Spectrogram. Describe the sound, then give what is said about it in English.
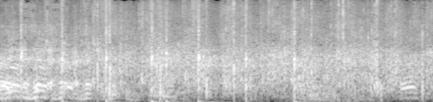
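People applaud steadily, dense overlapping claps sustained throughout at an even loudness, with a bit of crowd murmur mixed in. “Go ahead if you want to applaud.”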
